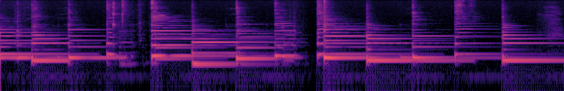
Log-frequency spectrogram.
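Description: A ukulele plucks the intro notes of a song from Aladdin, each picked note and chord ringing clearly in a steady, rhythmic sequence, solo and close.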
